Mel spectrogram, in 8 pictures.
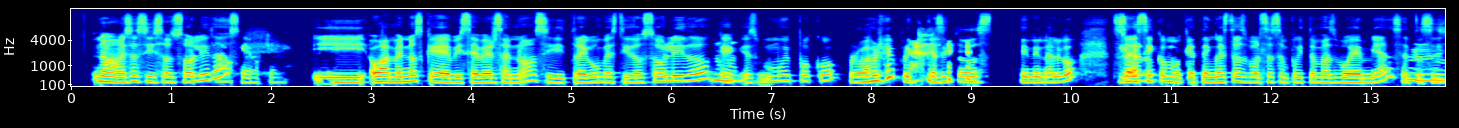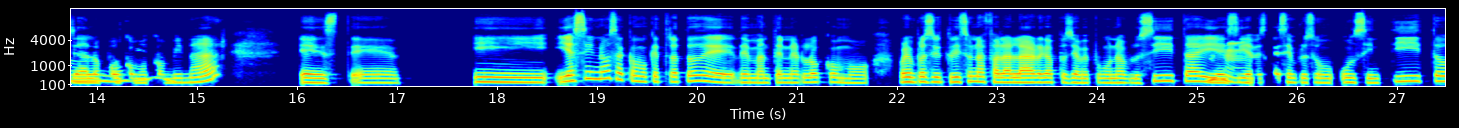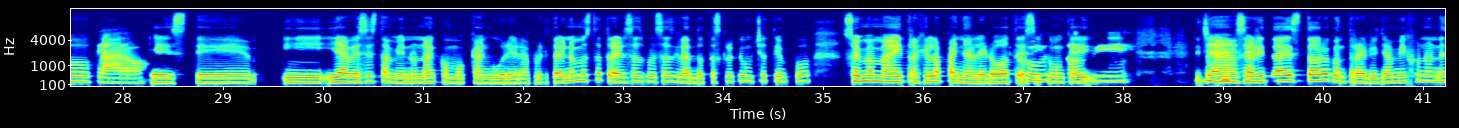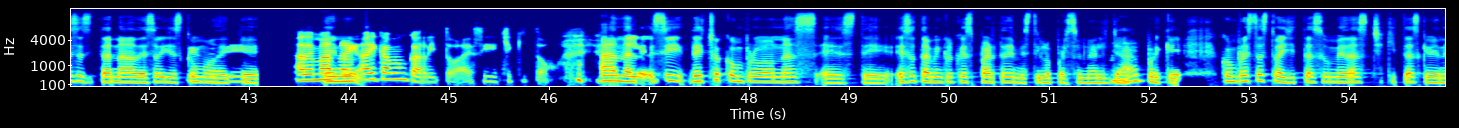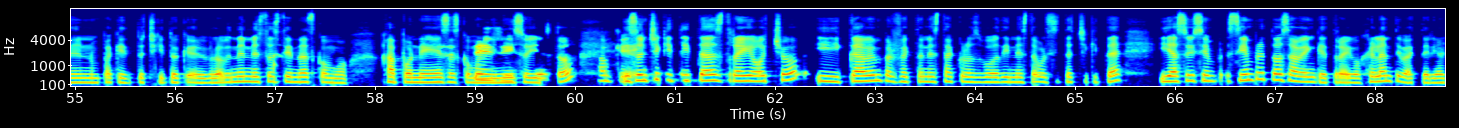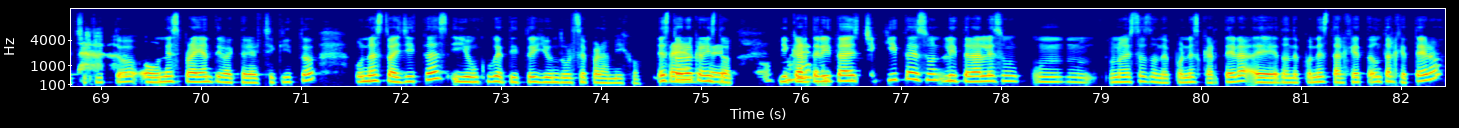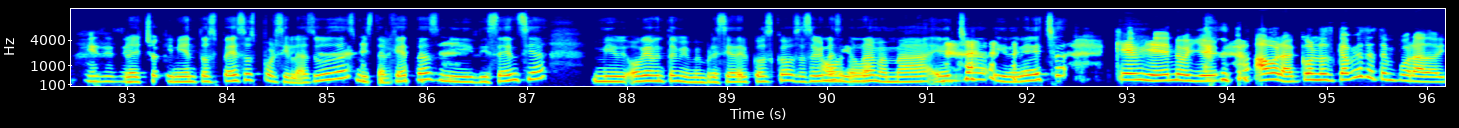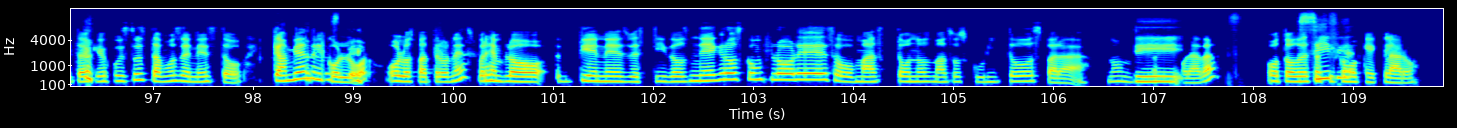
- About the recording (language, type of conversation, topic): Spanish, podcast, ¿Cómo describirías tu estilo personal?
- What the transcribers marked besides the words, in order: laughing while speaking: "probable"; laugh; unintelligible speech; chuckle; in English: "cross body"; chuckle; chuckle; chuckle; laugh; laugh; chuckle; chuckle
